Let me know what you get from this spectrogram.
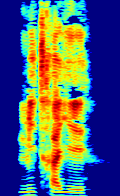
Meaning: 1. to machine-gun, to fire 2. to snap away (take many photos of) 3. to pummel (have hard sex with)
- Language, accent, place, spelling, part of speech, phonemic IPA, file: French, France, Lyon, mitrailler, verb, /mi.tʁa.je/, LL-Q150 (fra)-mitrailler.wav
